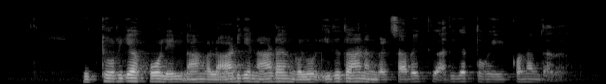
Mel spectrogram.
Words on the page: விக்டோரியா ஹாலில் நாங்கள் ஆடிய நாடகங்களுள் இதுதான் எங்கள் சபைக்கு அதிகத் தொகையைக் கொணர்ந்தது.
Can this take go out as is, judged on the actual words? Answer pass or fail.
pass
